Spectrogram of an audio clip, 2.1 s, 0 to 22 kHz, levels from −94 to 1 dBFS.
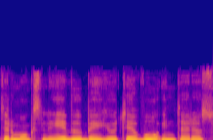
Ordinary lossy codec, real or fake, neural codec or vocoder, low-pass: Opus, 24 kbps; real; none; 10.8 kHz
